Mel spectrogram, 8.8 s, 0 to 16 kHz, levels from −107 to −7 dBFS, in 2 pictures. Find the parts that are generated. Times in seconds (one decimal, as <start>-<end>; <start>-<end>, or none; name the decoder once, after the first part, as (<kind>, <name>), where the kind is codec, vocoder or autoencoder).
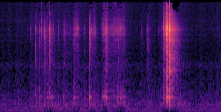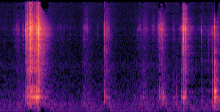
8.0-8.8 (codec, SNAC)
